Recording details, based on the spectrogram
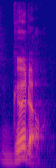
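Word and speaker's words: Gödel: a lot from you learn how to properly pronounce good ol today it's good ol as in the logician good ol so yeah thanks again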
